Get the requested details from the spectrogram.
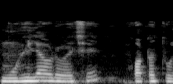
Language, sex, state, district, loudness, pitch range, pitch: Bengali, male, West Bengal, Dakshin Dinajpur, -16 LUFS, 140-160 Hz, 150 Hz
